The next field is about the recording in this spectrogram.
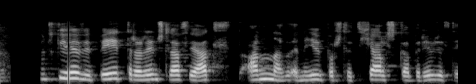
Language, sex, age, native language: Icelandic, female, 30-39, Icelandic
